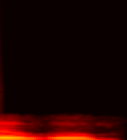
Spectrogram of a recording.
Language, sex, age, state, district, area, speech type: Bodo, female, 60+, Assam, Chirang, rural, conversation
